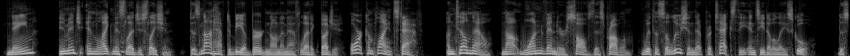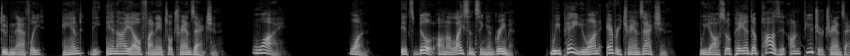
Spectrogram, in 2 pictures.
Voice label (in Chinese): 低沉 区块链行业 宣传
